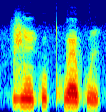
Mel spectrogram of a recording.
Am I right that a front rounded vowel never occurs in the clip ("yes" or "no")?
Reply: yes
